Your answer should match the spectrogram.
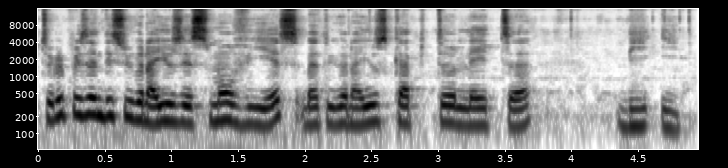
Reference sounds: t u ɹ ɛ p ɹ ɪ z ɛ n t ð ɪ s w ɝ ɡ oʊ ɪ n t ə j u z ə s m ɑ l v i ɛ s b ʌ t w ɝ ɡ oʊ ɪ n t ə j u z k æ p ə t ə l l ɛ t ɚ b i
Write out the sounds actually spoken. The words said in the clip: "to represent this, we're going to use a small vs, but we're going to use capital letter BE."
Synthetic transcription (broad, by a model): t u ɹ ɛ p ɹ ɪ z ɛ n t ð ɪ s w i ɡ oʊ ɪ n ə j u z ə s m ɑ l v i ɛ s b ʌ t w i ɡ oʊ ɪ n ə j u z k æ p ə t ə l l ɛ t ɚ b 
